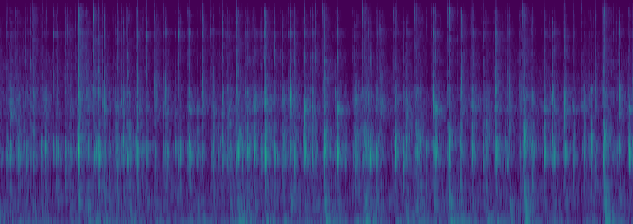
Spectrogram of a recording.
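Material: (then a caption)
Plastic. Fingertips of both hands type fast on a white RGB-backlit mechanical keyboard with plastic keycaps and a hollow plastic case. The result is a dense, steady stream of short, sharp clacks with a bright, midrange-focused tone, very little low end, and almost no ring after each keystroke.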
